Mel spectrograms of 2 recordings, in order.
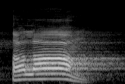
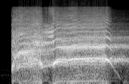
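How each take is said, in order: First: It is an ordinary, unremarkable call for help. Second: It is a terrifying scream from deep inside.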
